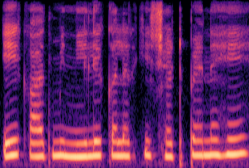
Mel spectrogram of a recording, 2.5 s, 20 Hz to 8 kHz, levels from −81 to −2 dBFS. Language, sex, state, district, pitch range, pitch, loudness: Hindi, female, Madhya Pradesh, Bhopal, 240-260 Hz, 250 Hz, -15 LUFS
